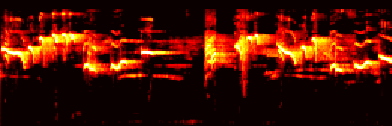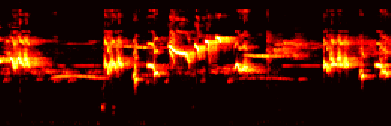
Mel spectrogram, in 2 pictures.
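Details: Lively Oriental magpie-robin song, a lure to set off another bird: fast varied whistled phrases, sharp chirps and trills in rapid bursts, with brief quieter gaps through the recording.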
